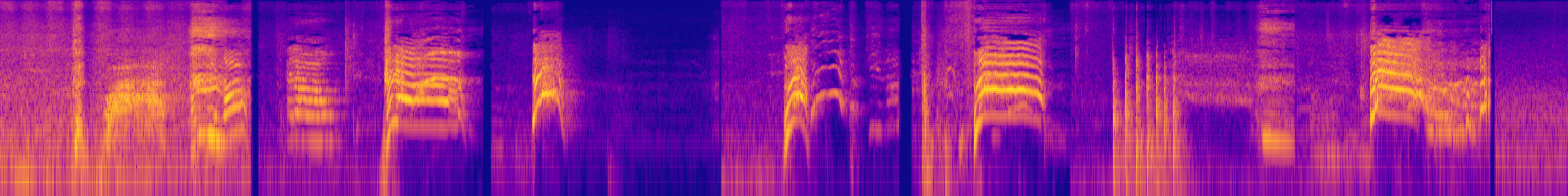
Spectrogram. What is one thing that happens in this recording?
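A young woman screams in fright.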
